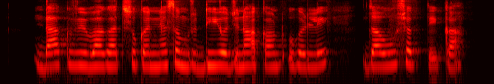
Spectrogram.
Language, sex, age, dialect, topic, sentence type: Marathi, female, 18-24, Standard Marathi, banking, question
